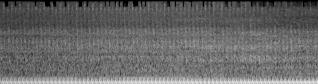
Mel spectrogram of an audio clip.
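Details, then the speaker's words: 2022 Benelli 302S motorcycle after a simple fix, just started, idling at 1700 rpm; steady, even low thumping idle with no knocks, ticks or rattles; top and bottom end sound good. "Idling at 1700 RPM. No knocking in the top end. Bottom end sounds good."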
